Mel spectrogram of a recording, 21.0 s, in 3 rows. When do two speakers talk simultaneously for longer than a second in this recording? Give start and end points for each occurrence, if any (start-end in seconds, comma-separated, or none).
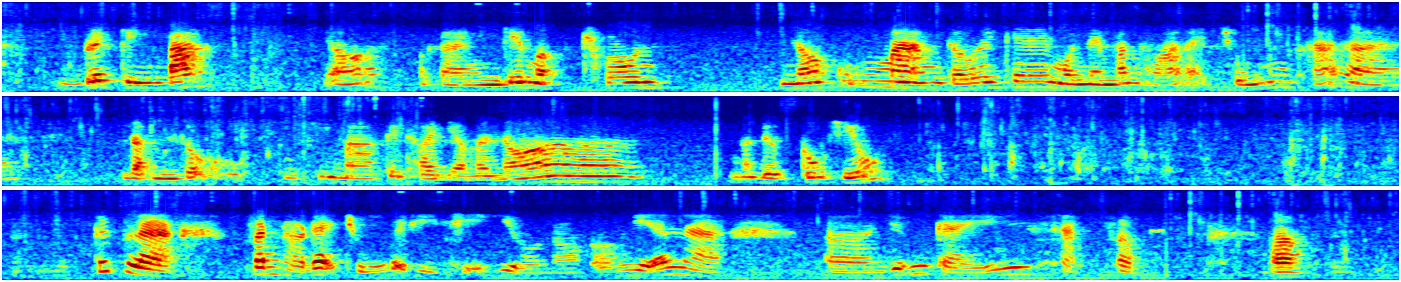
none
